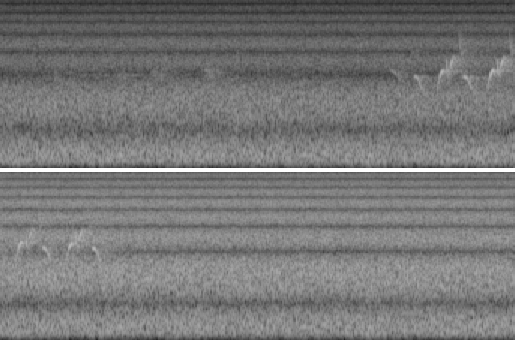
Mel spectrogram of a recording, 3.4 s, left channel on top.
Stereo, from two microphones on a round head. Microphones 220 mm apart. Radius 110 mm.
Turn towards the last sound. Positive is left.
turn(degrees=-70)  # may be behind; listen again after turning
